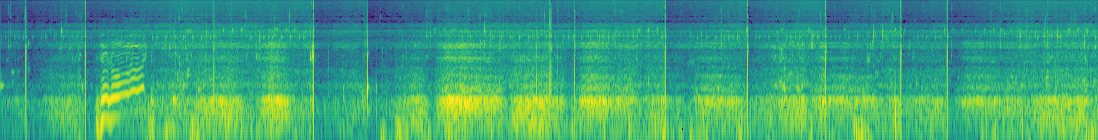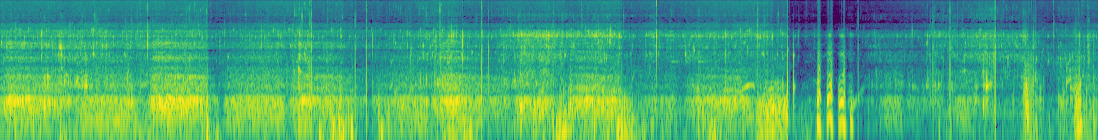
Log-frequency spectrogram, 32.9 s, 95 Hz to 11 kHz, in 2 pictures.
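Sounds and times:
muffled underwater gurgling rush: 0.0s - 32.9s
faint clicks: 8.0s - 8.8s, 9.5s - 10.1s, 10.8s - 11.4s, 13.2s - 14.4s, 20.8s - 22.2s.

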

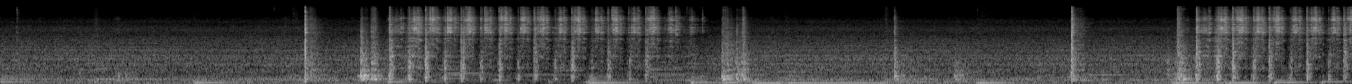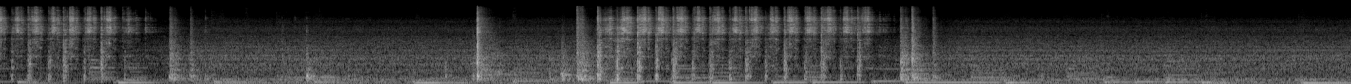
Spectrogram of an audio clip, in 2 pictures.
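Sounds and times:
coffee beans rattling in saucepan: 3.9s - 7.1s, 12.0s - 15.1s, 19.5s - 22.5s
sharp clicks of cracking beans: 3.9s - 7.1s, 12.0s - 15.1s, 19.5s - 22.5s.

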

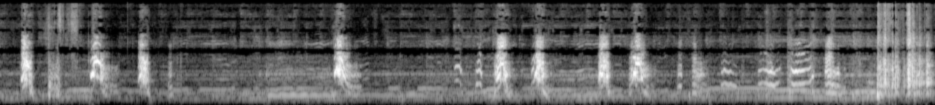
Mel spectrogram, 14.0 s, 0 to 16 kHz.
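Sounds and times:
puppy barking: 0.3s - 0.6s, 1.4s - 2.3s, 5.0s - 5.4s, 6.8s - 8.3s, 9.0s - 12.7s
puppy yipping: 0.3s - 0.6s, 1.4s - 2.3s, 5.0s - 5.4s, 6.8s - 8.3s, 9.0s - 12.6s.

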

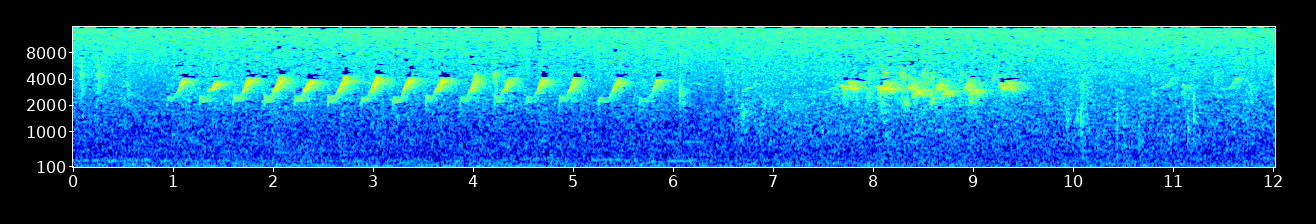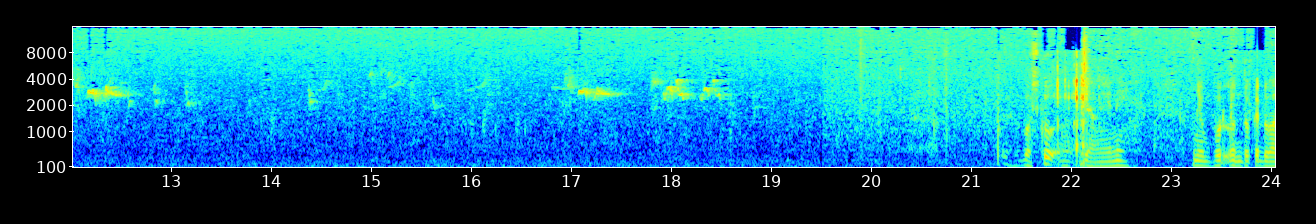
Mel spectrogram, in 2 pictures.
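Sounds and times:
bird chirping: 0.0s - 9.6s, 10.8s - 19.0s
faint outdoor background noise: 0.0s - 24.0s.

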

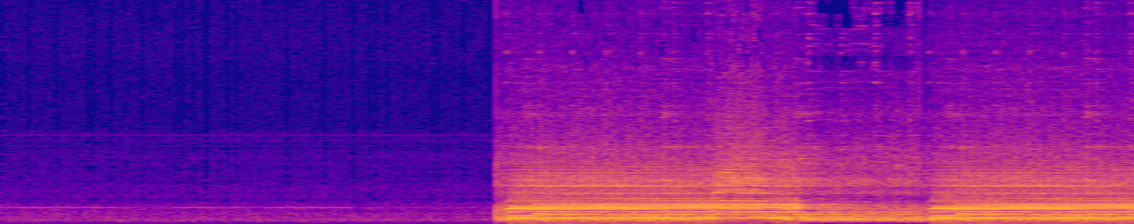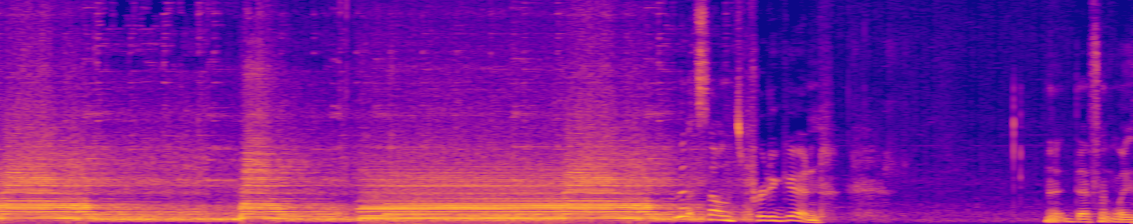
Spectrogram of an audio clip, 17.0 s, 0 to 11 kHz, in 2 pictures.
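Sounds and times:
train rumble: 0.0s - 17.0s
locomotive air horn blasts: 3.7s - 9.6s, 10.2s - 13.7s.

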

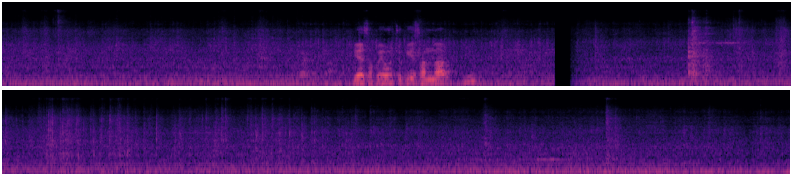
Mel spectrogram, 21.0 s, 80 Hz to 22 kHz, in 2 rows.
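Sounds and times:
workshop hum: 0.0s - 21.0s
plastic packaging crinkling: 10.2s - 15.1s.

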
